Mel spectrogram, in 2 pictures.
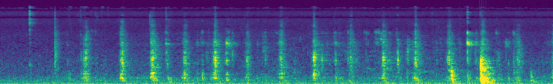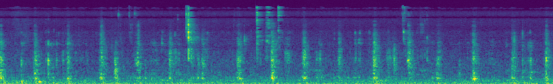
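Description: A person chewing a mouthful of sour curry with leafy greens, heard as quiet wet mouth clicks and smacks, about one or two a second, with a somewhat louder click about seven seconds in.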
